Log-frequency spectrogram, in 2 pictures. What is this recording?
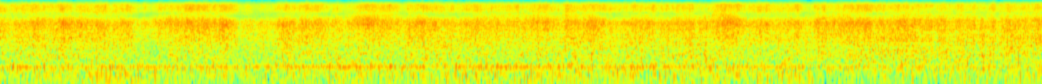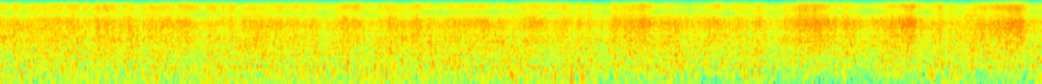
the noise made by the engine of a whale-watching boat, and splashing water. Recorded with a Canon camcorder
